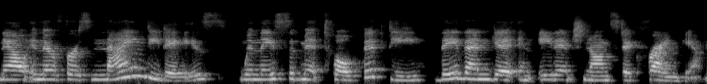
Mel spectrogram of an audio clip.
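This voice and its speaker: A woman speaks fairly slowly at a fairly high pitch, with ordinary pitch variation. She hardly pauses at all. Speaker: direct sales team leader. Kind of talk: team meeting presentation.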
